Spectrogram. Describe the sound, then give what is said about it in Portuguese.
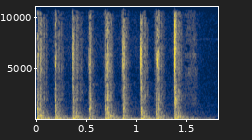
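Knuckles knock on wood in a quick, evenly spaced run of many solid raps, each short and hollow, ending with a fading final knock. “batendo na madeira”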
